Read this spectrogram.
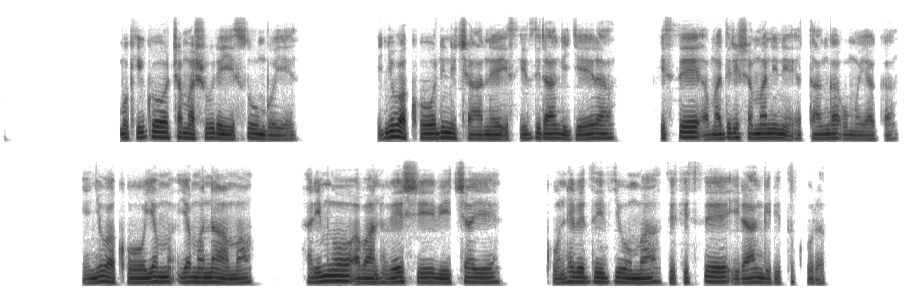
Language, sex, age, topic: Rundi, male, 36-49, education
